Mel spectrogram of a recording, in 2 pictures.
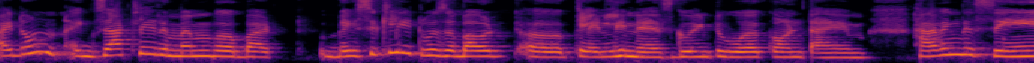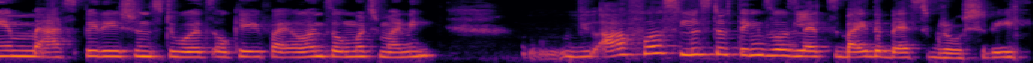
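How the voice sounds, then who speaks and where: A woman with a Tamil accent speaks at a moderate pace, her fairly high pitch showing ordinary variation. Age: 40s. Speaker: business leader. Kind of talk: interview.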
